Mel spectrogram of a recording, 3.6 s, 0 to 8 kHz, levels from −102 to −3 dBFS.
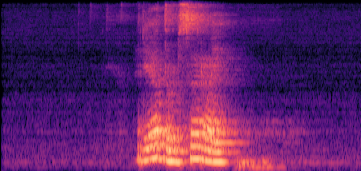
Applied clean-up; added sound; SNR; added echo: none; none; none; reverberation time 0.6 s.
